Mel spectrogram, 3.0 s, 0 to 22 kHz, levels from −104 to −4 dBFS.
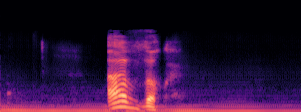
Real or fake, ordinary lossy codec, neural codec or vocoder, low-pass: fake; MP3, 64 kbps; codec, 16 kHz, 4 kbps, X-Codec, HuBERT features, trained on general audio; 7.2 kHz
